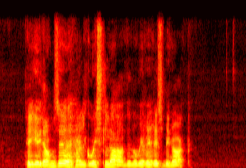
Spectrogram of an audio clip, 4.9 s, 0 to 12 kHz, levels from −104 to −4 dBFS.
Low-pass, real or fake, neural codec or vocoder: 10.8 kHz; fake; codec, 44.1 kHz, 7.8 kbps, Pupu-Codec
